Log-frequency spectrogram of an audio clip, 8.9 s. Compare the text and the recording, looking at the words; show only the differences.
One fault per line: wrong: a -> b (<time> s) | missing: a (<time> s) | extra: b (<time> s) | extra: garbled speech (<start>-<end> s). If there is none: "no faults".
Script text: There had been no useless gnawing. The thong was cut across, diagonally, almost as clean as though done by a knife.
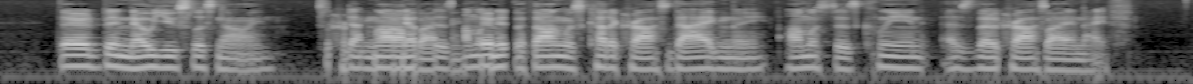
extra: garbled speech (2.4-3.8 s)
wrong: done -> across (7.4 s)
